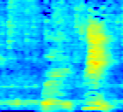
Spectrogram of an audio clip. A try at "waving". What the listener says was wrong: The E, she's pronouncing it.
